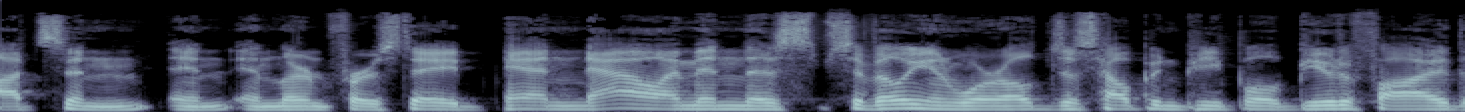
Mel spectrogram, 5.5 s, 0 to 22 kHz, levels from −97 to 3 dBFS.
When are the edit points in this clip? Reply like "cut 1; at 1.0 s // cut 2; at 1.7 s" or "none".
cut 1; at 1.8 s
